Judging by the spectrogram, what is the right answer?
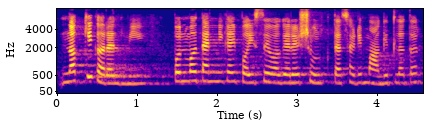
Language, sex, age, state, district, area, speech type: Marathi, female, 18-30, Maharashtra, Ahmednagar, urban, spontaneous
